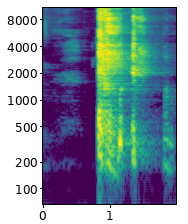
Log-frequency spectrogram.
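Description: A woman coughing: a short run of about three coughs starting about a second in, the first the loudest.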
